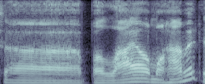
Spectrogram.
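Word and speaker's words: Belal Muhammad: Next up, Lyman Good versus Belial Muhammad. Is that how you say it? – It's actually pretty goddamn close. Yeah. Good job.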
